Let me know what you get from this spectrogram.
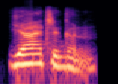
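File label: "yataghan", Indian English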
